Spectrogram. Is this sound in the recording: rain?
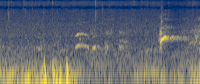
yes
